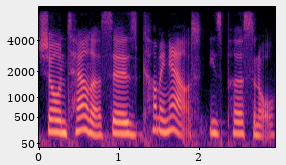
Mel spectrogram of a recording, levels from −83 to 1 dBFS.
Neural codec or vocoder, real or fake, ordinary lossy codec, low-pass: codec, 16 kHz, 1 kbps, X-Codec, HuBERT features, trained on LibriSpeech; fake; MP3, 64 kbps; 7.2 kHz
